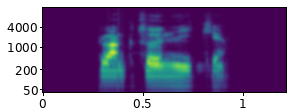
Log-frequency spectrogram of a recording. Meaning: planktonic
- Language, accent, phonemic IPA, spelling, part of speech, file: French, France, /plɑ̃k.tɔ.nik/, planctonique, adjective, LL-Q150 (fra)-planctonique.wav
